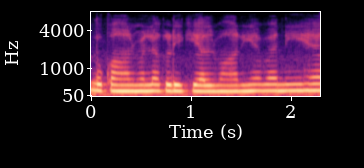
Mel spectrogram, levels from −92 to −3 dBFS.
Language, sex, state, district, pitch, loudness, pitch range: Bundeli, female, Uttar Pradesh, Hamirpur, 215 Hz, -12 LUFS, 210-225 Hz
